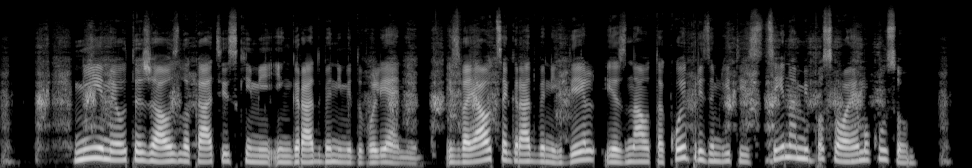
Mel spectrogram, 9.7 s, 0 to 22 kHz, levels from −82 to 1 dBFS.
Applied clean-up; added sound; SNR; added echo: classical method spectral subtraction.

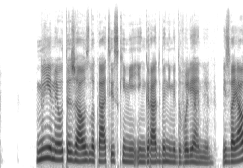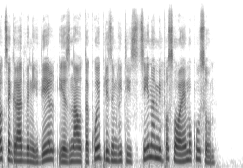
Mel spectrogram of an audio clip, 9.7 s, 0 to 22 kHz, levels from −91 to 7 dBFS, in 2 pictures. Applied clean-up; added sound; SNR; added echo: neural mask model DeepFilterNet 3.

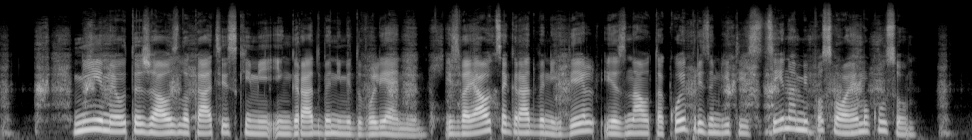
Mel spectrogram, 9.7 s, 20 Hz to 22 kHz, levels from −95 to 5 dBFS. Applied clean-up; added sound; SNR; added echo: neural mask model Resemble Enhance denoiser.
